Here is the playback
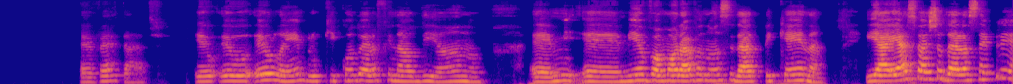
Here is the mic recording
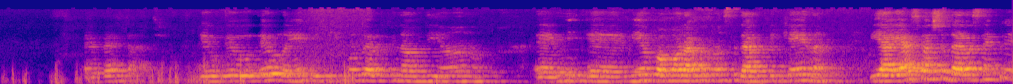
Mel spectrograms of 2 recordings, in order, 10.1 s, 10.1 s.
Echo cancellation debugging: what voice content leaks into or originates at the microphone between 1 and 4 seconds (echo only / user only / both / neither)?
echo only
